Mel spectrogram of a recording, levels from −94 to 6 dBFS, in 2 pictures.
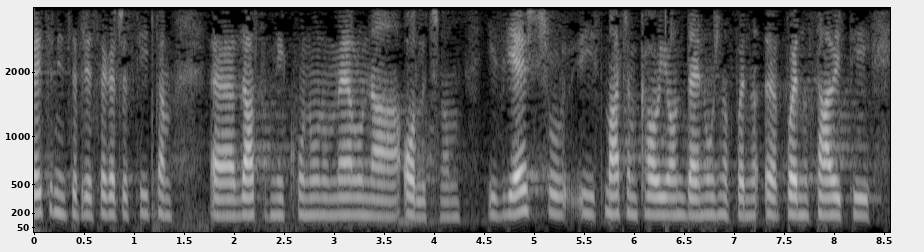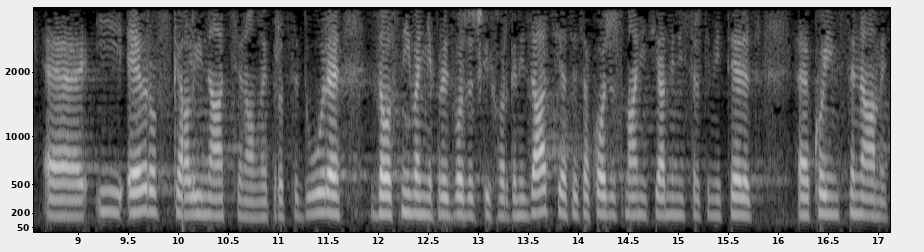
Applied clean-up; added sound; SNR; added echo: none; none; none; none.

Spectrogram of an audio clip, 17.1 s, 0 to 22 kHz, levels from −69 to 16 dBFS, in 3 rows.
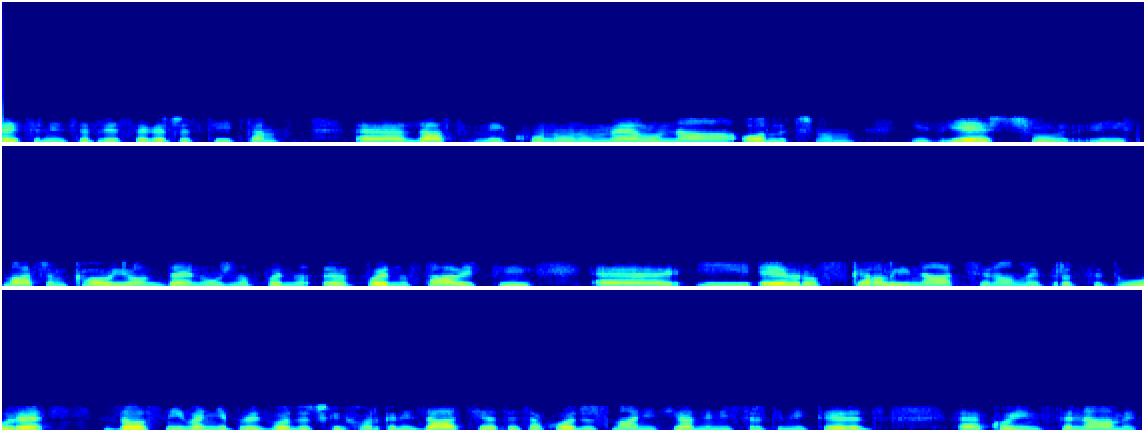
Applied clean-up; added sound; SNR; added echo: neural separator model SepFormer WHAM!.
